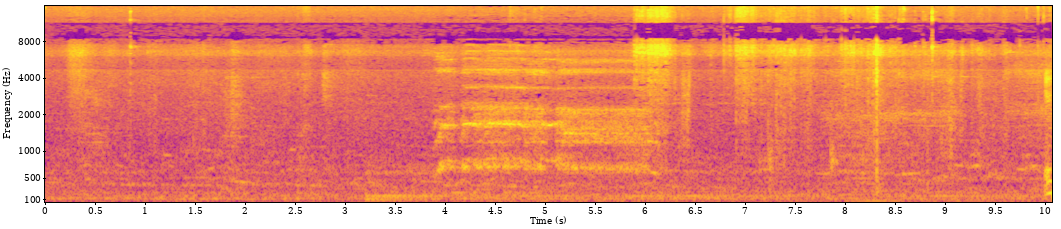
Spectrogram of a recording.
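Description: Scissors snip into soft foam.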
